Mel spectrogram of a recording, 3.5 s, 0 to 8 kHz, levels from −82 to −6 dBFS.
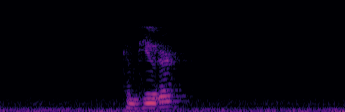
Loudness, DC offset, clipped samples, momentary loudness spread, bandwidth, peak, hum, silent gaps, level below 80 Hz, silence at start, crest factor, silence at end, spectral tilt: -50 LUFS; under 0.1%; under 0.1%; 23 LU; 5.8 kHz; -34 dBFS; none; none; -66 dBFS; 0 s; 20 dB; 0 s; -6 dB/octave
